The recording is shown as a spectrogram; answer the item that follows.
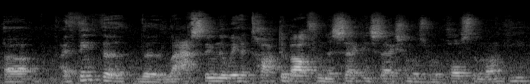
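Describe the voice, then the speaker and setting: A man teaching tai chi informally, thinking aloud haltingly as he demonstrates, with a congested throat. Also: mid-range voice. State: throat congested, often clearing it. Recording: echoey room, distant mic, background noise.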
